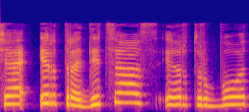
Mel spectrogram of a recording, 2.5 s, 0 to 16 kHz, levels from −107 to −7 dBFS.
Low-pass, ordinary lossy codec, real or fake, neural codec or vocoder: 7.2 kHz; AAC, 64 kbps; real; none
